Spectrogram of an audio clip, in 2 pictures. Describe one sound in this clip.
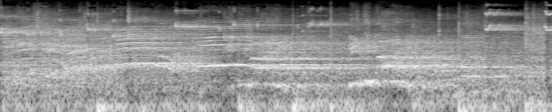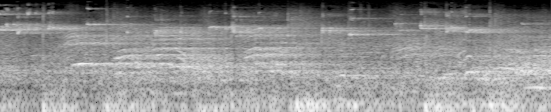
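A basketball bounces with dull thuds on the court.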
